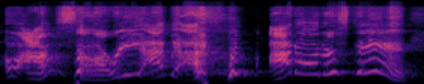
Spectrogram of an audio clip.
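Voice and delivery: bewildered apology breaking into laughs; laughing mock apology. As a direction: giggle through a pretend-helpless sorry.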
